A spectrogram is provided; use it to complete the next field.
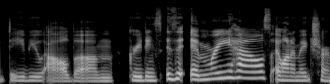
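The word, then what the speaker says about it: Imrie House: Is it Emery House? I want to make sure I'm pronouncing this correctly all these years later. Yeah, Emery House.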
